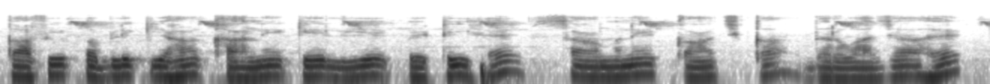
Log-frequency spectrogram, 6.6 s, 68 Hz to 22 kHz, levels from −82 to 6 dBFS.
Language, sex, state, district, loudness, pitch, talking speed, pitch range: Hindi, male, Rajasthan, Jaipur, -17 LUFS, 120 Hz, 120 wpm, 110-125 Hz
